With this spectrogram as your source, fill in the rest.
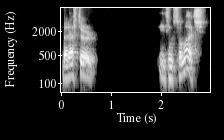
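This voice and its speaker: A man's voice: fairly high pitch, expressive, takes it slowly, gravelly, dark tone. A man, a spiritual teacher, giving a meditative live satsang talk in a meandering, conversational way with frequent chuckles and asides.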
